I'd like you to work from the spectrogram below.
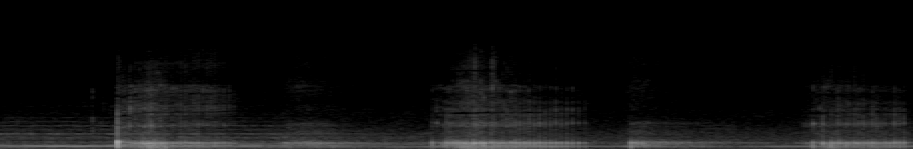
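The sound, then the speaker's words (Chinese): A person imitates even, steady benign (ordinary) snoring: about four regular, evenly spaced rasping snores with a buzzy, droning tone and short pauses between them, with no talking. “我可以为大家模仿一下，这是均匀，这是这个是良性的打呼噜，您听好了哈”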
